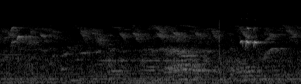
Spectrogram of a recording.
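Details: Morning aviary of canaries and black-throated canaries under a breeding and health check: scattered high chirps and a brief sharp burst of notes, with several birds calling over constant low hum.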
